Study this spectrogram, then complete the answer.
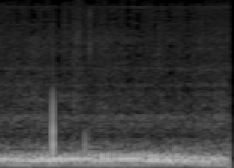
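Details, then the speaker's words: Engine idling just after a new fuel pump was installed and primed, heard from the rear. A smooth, steady low rumble with no whine over it. The new pump runs quietly, unlike the old one, which whined loudly and worsened as the car warmed up. "all looks good I don't know if you can hear it down here because of the motor running pretty quiet"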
